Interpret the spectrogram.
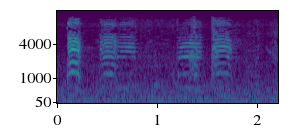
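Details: Zebra finch giving four short, nasal, trumpet-like calls with rich harmonics, spaced roughly half a second apart, with little background noise.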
